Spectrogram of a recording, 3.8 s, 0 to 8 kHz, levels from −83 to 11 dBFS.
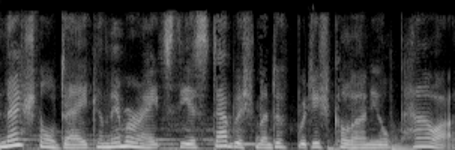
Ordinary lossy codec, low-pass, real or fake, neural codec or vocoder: AAC, 48 kbps; 7.2 kHz; fake; codec, 16 kHz, 4 kbps, X-Codec, HuBERT features, trained on general audio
